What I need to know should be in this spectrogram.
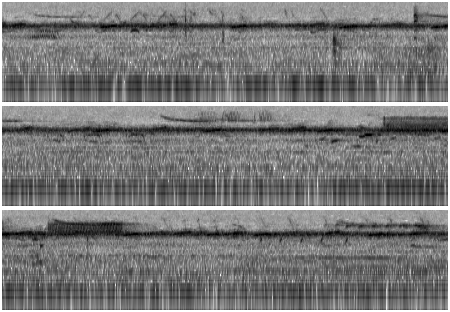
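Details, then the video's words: Numerous spring peepers produce a sustained shrill chorus, with rising peeps dotted throughout. Short bursts of buzzy and whistled calls from other callers come and go over the chorus. "Spring Peepers"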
